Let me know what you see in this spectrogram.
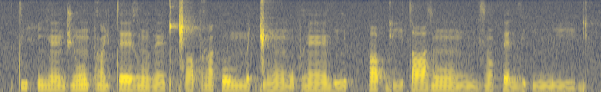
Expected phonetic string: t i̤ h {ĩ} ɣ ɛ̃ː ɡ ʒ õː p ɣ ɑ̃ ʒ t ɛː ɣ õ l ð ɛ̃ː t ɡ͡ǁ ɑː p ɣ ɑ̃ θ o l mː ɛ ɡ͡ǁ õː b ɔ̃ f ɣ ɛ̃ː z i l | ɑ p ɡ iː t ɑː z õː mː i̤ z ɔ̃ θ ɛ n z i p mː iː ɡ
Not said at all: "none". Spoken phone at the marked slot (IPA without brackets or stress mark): ĩ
